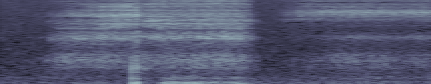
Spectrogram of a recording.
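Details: Sleeping dog, an ASMR-style recording: one short, fluttering, snort-like snore with background hiss; snoring.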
